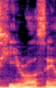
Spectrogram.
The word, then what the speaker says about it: Hirose: I mean, it's Hirose as in like you know, because they go on like Japanese branded items, and so I'm pretty sure that's Hirose, like you would pronounce it in Japanese.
